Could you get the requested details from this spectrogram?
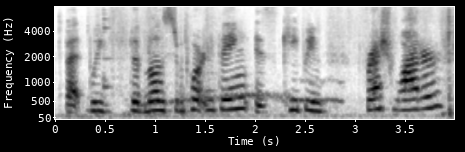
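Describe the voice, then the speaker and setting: A woman's high-pitched voice against noticeable background noise. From small town (Pearston), later Warsaw. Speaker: small-farm vlogger, retired teacher. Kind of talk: casual vlog, answering viewer questions. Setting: in a barn.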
